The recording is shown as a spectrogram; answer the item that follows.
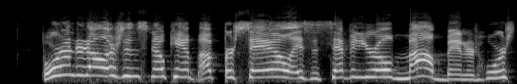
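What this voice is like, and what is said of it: Southern American accent. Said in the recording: “you need an accent ... We can't get out of the South today”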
